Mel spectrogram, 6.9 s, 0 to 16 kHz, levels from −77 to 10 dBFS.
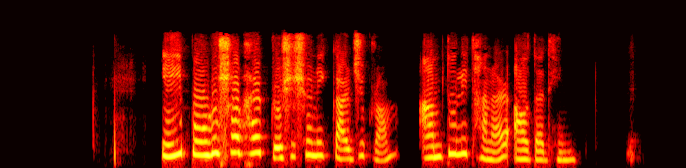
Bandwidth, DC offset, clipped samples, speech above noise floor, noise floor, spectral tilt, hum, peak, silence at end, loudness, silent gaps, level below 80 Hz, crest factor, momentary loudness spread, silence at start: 8 kHz; under 0.1%; under 0.1%; 21 dB; -34 dBFS; -3.5 dB/octave; none; 0 dBFS; 0.55 s; -13 LUFS; 4.01-4.18 s, 5.88-6.24 s; -50 dBFS; 14 dB; 17 LU; 1.6 s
